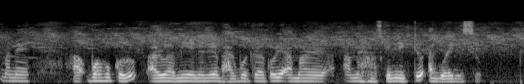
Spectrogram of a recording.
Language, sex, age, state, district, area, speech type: Assamese, male, 18-30, Assam, Tinsukia, urban, spontaneous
